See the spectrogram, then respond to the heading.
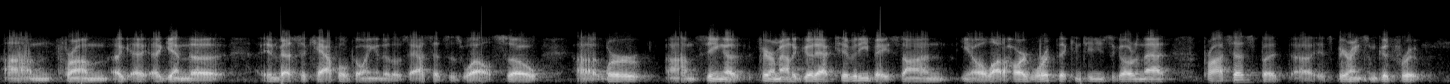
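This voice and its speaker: A man speaking as a company executive, answering questions on an earnings call in halting, wordy corporate phrasing over conference call audio. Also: rumbling low, flat delivery. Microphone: conference call line. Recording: dull, band-limited conference call audio.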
